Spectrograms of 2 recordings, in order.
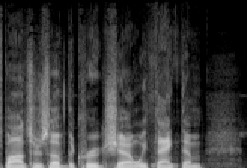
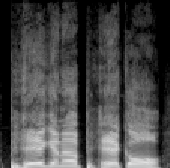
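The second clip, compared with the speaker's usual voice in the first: hyped announcer; 9 semitones higher, 4 dB louder, slower than usual. Acted. Title sponsor plug, announcer read.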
